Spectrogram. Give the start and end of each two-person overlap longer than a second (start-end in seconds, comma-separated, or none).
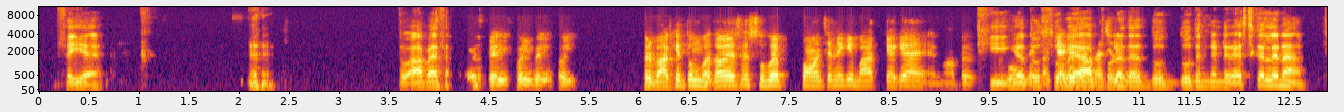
9.6-10.9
